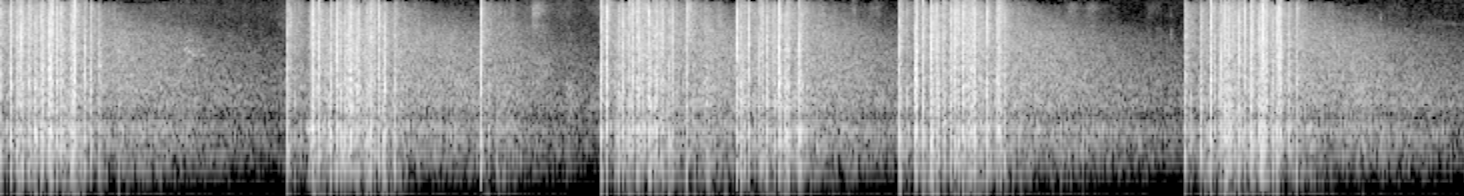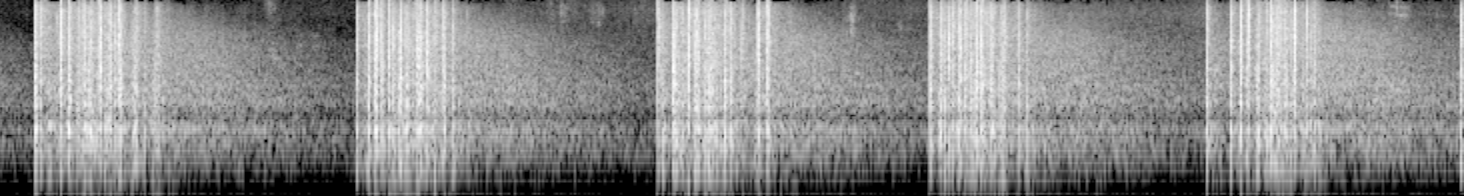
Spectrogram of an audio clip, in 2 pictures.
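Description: Aerial firework shells bursting in a steady sequence: a cluster of sharp bangs and crackling about every three seconds, each fading out before the next, about ten in all.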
